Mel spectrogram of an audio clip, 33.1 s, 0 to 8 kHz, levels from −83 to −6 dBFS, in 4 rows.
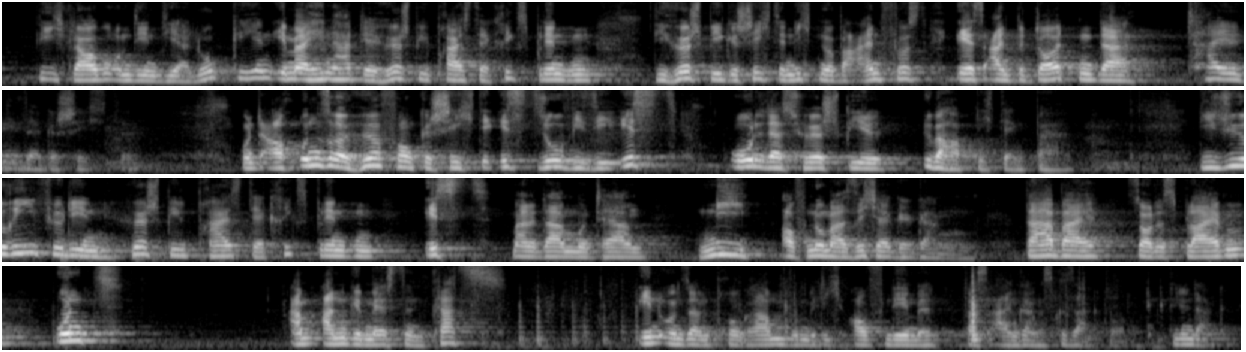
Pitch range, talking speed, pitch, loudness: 140-175 Hz, 140 wpm, 155 Hz, -29 LUFS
